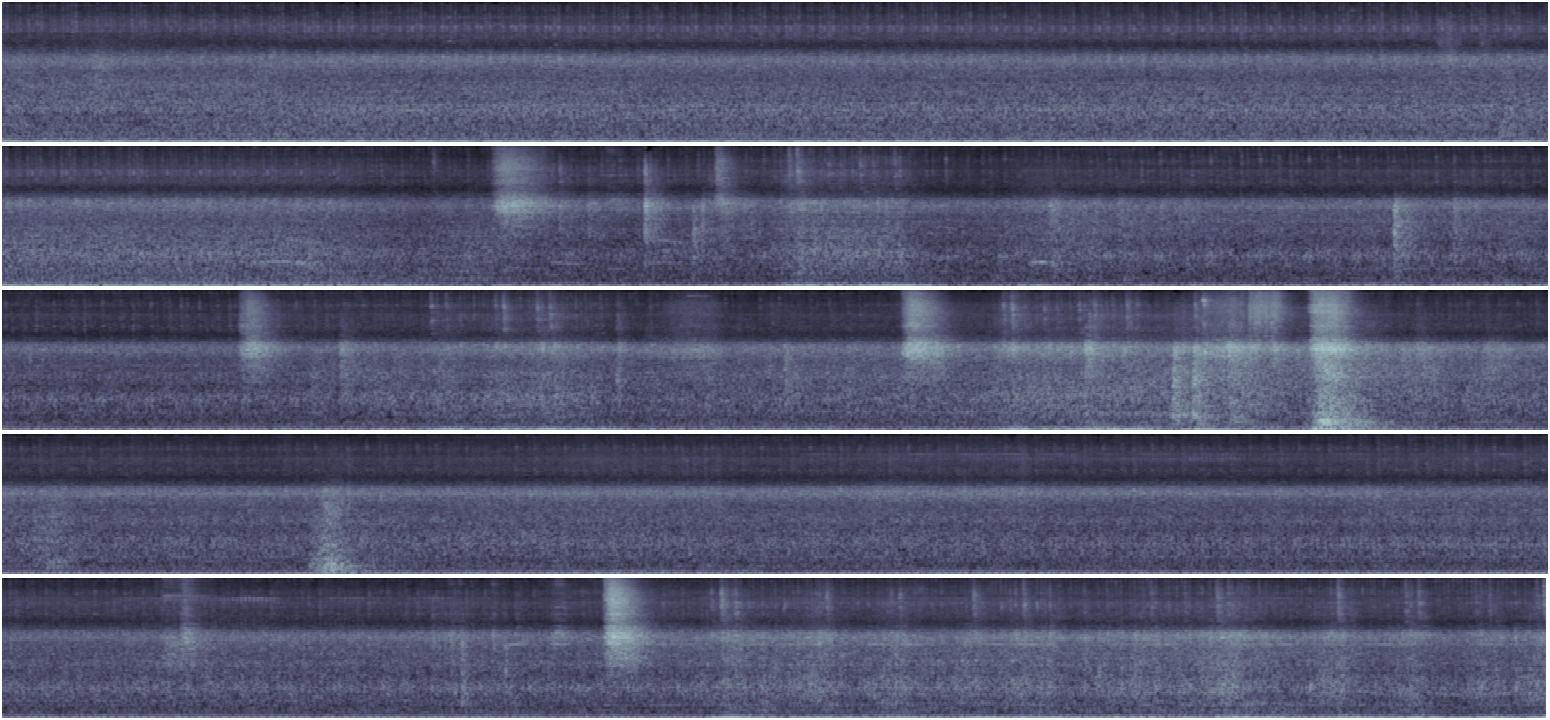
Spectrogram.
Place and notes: Traffic Sound, The station is being renovated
